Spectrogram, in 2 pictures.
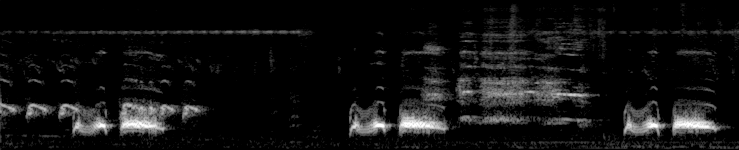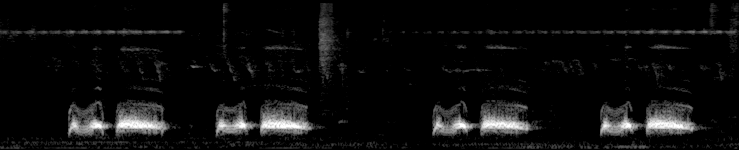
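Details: Strongly courting Javanese spotted dove giving repeated song phrases about every two seconds, each a quick higher lead-in note followed by two or three deeper, husky coos. Faint background calls are heard between phrases.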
